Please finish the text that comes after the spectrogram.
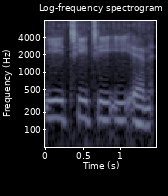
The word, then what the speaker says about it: etten: It's spelled E-T-T-E-N, etten.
